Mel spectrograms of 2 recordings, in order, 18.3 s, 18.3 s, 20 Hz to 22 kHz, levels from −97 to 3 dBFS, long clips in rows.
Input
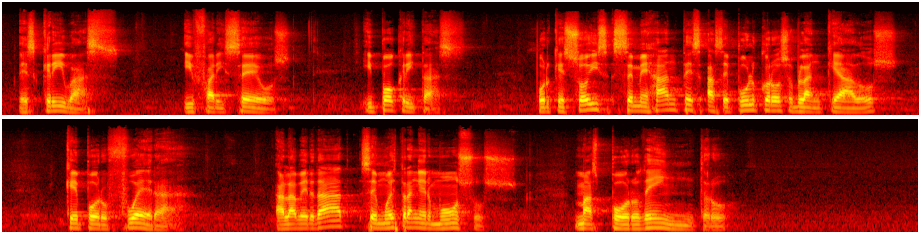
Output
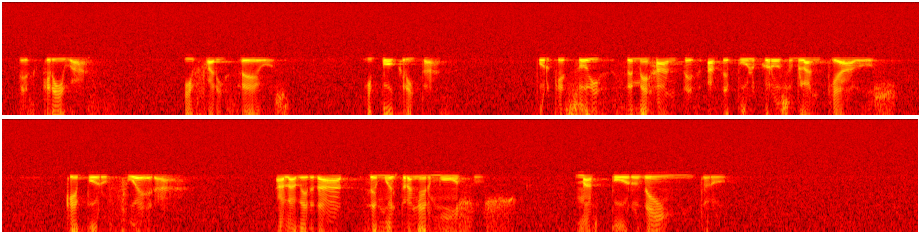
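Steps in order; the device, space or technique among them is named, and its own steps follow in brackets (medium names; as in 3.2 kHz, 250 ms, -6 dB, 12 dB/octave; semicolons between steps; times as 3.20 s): scrambled radio voice (band-pass 330–3100 Hz; frequency inversion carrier 3.6 kHz; white noise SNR 16 dB); trim +3.5 dB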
